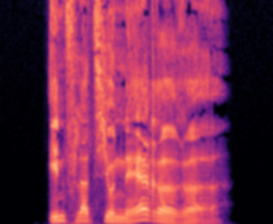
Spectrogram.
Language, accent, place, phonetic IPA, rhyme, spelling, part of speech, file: German, Germany, Berlin, [ɪnflat͡si̯oˈnɛːʁəʁə], -ɛːʁəʁə, inflationärere, adjective, De-inflationärere.ogg
- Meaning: inflection of inflationär: 1. strong/mixed nominative/accusative feminine singular comparative degree 2. strong nominative/accusative plural comparative degree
